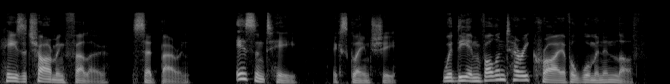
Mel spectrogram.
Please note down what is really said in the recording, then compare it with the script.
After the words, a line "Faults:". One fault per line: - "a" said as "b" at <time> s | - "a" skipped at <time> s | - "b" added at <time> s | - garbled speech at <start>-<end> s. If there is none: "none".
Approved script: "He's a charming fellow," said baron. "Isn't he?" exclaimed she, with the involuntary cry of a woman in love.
"He's a charming fellow," said baron. "Isn't he?" exclaimed she, with the involuntary cry of a woman in love.
Faults:
none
